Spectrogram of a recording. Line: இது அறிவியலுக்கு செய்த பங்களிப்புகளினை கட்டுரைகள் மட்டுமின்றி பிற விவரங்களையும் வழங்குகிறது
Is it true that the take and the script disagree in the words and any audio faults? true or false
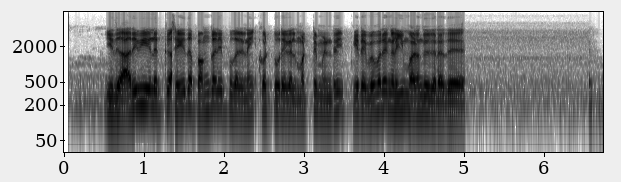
false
